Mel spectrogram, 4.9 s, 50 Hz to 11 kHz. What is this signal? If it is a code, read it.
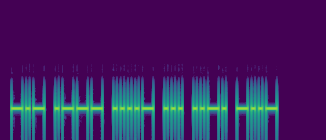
Morse code, heard as a keyed tone, about 22 wpm, 700 Hz. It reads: KJ4SFX
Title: USA Call Signs 22wpm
